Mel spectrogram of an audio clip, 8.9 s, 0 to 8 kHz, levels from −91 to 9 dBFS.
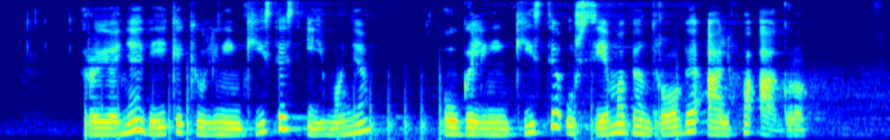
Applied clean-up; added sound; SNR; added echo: neural separator model SepFormer DNS4.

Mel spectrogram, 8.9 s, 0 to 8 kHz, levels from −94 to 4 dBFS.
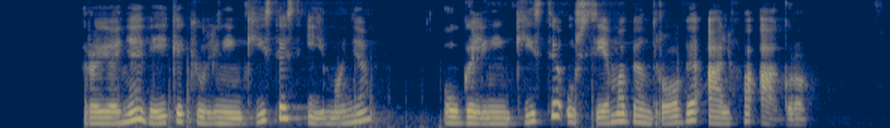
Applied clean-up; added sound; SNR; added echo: neural mask model DeepFilterNet 3.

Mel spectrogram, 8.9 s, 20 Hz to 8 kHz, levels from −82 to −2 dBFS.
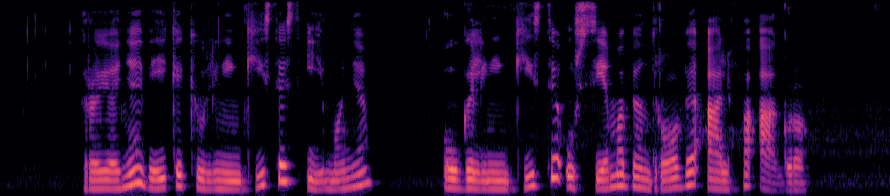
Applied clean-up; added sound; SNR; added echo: none; none; none; none.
